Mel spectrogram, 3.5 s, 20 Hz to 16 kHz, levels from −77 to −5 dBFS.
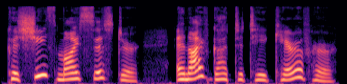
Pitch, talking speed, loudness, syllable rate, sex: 245 Hz, 205 wpm, -18 LUFS, 5.1 syllables/s, female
